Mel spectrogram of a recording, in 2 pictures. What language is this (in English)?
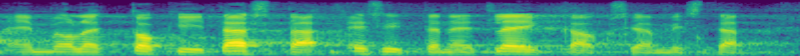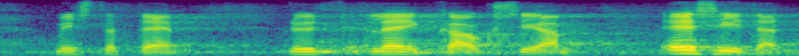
Finnish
